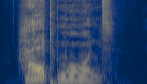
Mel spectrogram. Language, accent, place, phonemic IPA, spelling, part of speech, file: German, Germany, Berlin, /ˈhalpˌmoːnt/, Halbmond, noun, De-Halbmond.ogg
- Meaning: half-moon, crescent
